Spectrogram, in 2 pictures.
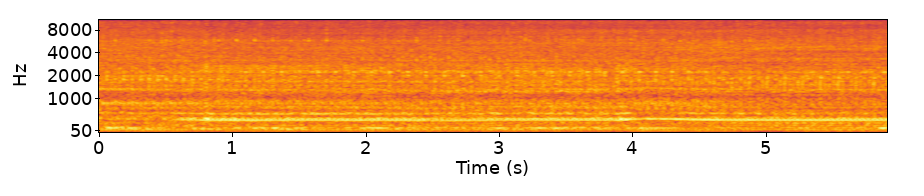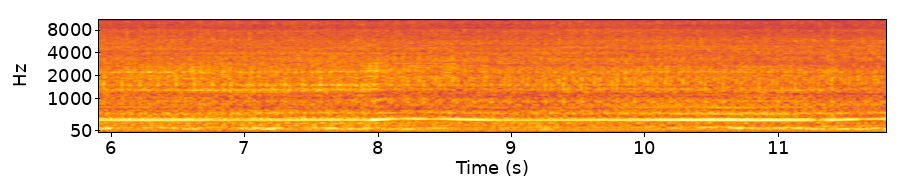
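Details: Ford Transit Connect 1.8 TDCi 2006 at idle, after a loose power steering hose lost fluid and was refitted and refilled, wheel turned side to side to bleed: steady wavering whine from the pump; air in the power steering circuit.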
